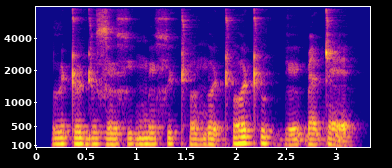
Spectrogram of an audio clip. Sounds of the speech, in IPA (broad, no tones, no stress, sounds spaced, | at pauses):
l ɵ ʈ u ɖ u z ɵ x y ŋ͡m ø x y ʈʰ o n̪ o ʈʰ o ʈʰ u ɡ͡b ø ɓ æ ʈ ɛ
